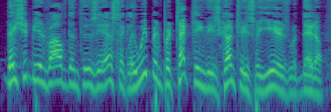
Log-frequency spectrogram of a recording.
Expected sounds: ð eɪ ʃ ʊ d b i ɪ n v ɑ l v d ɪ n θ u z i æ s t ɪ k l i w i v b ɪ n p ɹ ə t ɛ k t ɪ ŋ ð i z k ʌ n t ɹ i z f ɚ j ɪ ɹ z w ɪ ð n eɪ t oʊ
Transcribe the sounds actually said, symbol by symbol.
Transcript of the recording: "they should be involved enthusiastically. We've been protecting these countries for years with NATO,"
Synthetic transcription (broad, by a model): ð eɪ ʃ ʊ d b i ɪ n v ɑ l v d ɪ n θ u z i æ s t ɪ k l i w i v b ɪ n p ɹ ə t ɛ k t ɪ ŋ ð i z k ʌ n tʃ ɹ i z f ɚ j ɪ ɹ z w ɪ ð n eɪ t oʊ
